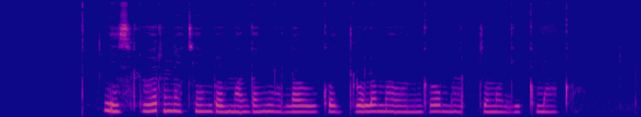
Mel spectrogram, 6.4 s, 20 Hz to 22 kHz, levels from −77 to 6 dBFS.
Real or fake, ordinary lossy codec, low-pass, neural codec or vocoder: fake; none; none; vocoder, 44.1 kHz, 128 mel bands every 256 samples, BigVGAN v2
